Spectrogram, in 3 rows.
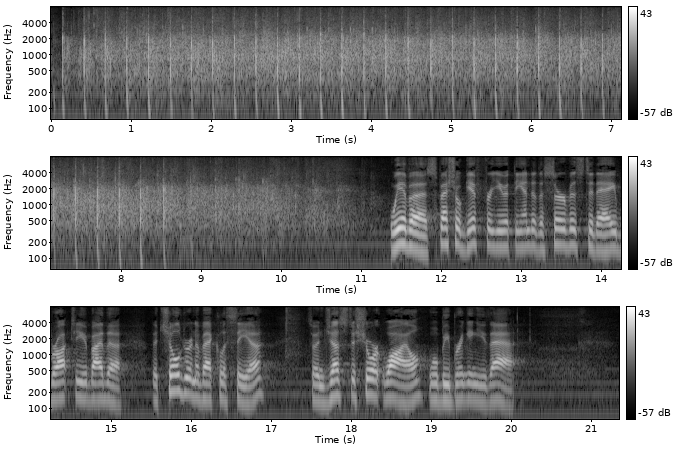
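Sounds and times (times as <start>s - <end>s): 
audience applause: 0.0s - 11.2s
speech: 11.4s - 20.1s.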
